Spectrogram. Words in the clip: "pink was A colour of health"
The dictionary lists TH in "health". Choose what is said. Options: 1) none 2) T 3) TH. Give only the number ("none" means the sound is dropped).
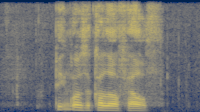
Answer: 3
